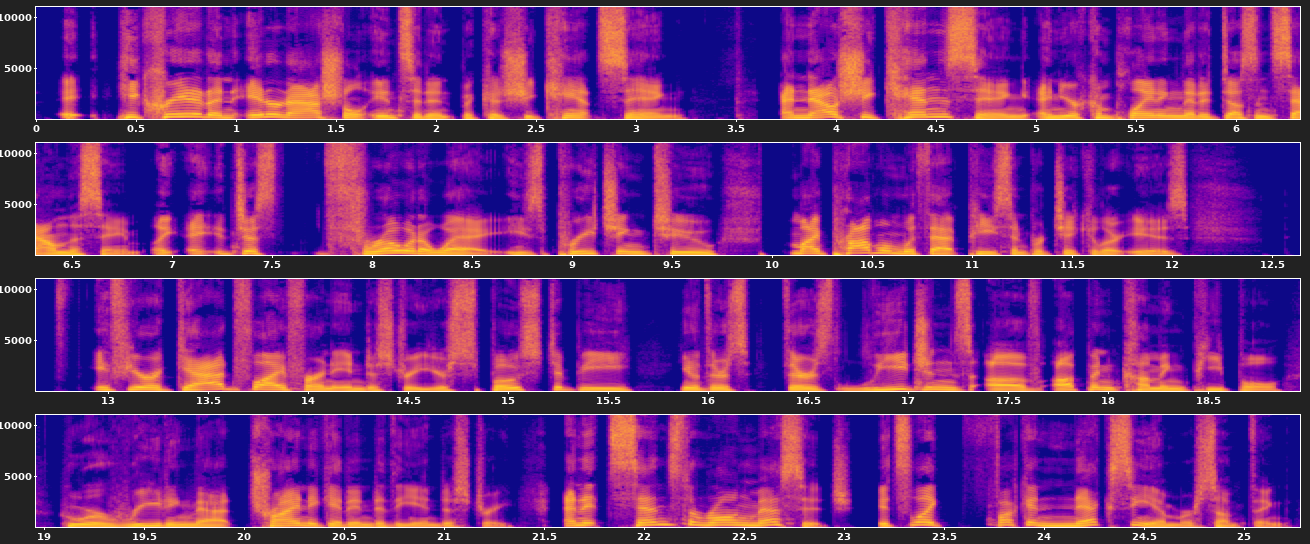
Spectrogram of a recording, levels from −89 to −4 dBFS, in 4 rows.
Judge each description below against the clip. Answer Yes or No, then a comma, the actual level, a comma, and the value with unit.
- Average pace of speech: Yes, average, 195 wpm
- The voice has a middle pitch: Yes, medium, 175 Hz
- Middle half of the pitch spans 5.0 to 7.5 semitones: Yes, wide, 5.5 semitones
